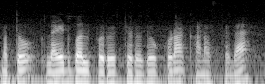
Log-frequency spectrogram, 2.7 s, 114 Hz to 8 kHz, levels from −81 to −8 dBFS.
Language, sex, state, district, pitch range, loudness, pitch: Kannada, male, Karnataka, Bangalore, 105-115 Hz, -18 LUFS, 105 Hz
